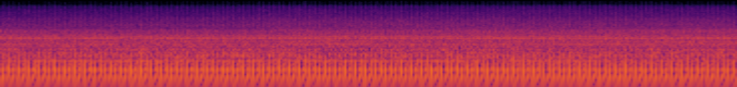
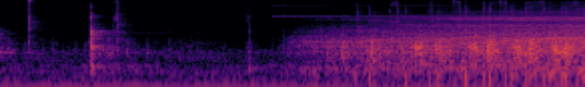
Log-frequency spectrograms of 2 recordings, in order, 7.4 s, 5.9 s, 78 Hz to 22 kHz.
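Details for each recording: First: Generac GP6500E generator after repair of seized engine, warmed up, under load up to 6,000 W near max: loud, even drone pulsing about three beats a second with constant hum, no stumbling; held 121 V, just below 59 Hz, no issues. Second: Generac GP6500E generator engine, previously stuck partway through rotation, spun over by a braked drill with recoil removed: drill whine with soft rhythmic puffs about three a second; turns freely, compression audible but sounds weak, minimal leak-down seen.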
